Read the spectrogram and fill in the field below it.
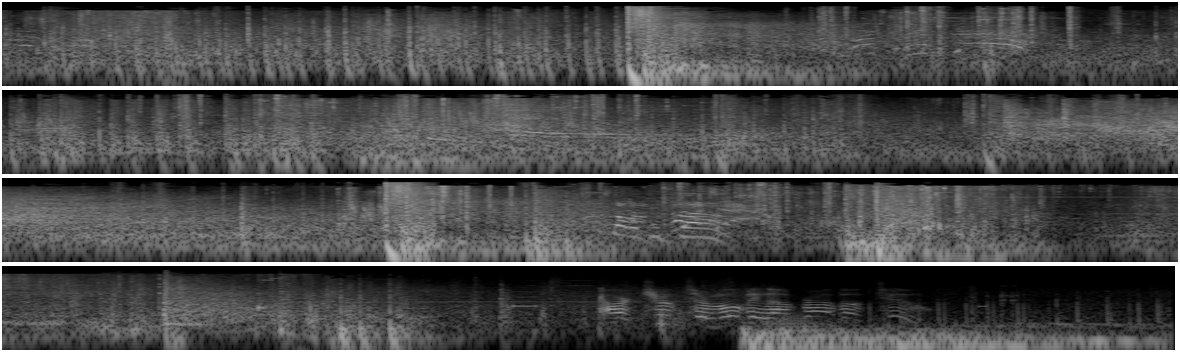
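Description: Gunfire and explosions rumble around in a noisy battle.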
